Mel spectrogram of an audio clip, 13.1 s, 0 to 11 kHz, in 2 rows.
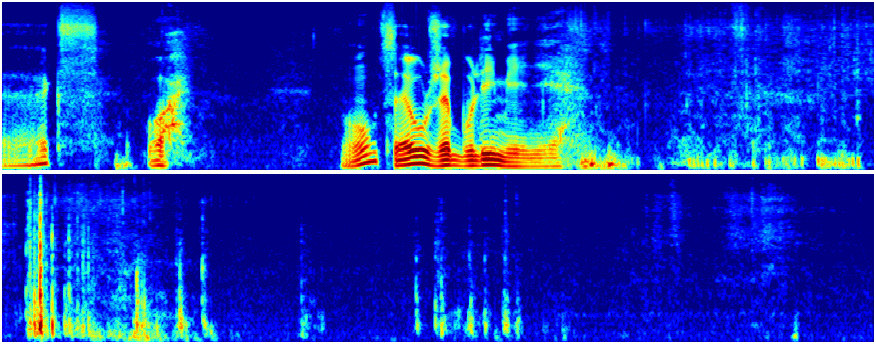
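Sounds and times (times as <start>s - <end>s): handling rustles and clicks: 4.8s - 8.2s, 9.6s - 10.6s.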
